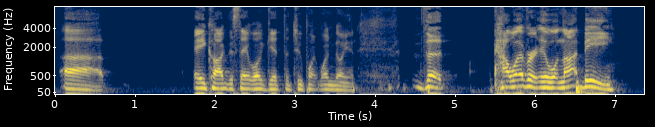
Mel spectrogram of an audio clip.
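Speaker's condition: No condition

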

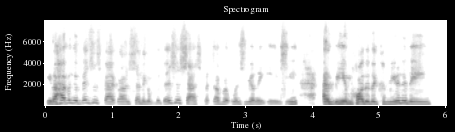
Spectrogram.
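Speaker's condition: Cleft lip and palate, bilateral

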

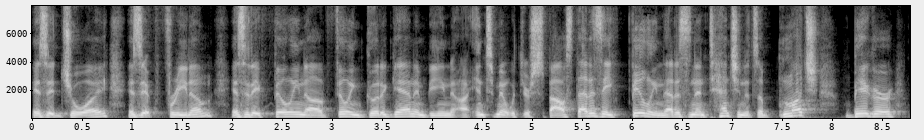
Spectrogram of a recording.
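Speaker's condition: No condition

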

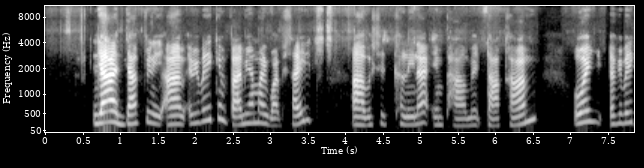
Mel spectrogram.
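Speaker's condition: Deafness; sudden onset

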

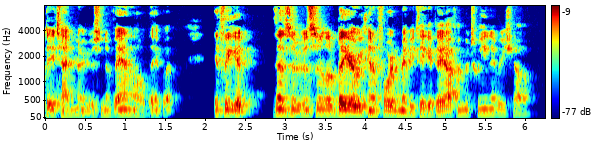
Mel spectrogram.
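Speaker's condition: Parkinson's disease; 19 years since

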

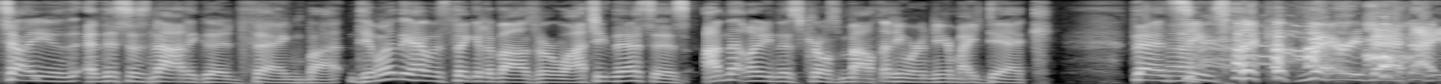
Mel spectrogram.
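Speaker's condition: No condition

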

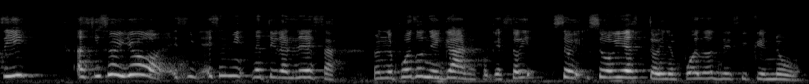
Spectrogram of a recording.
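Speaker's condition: Down syndrome; present from birth, heart surgery

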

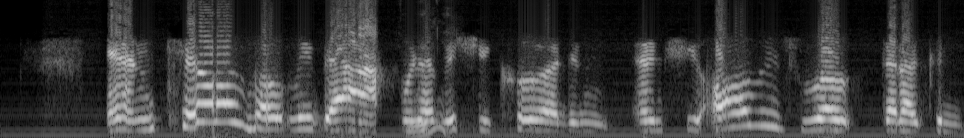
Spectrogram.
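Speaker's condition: Cerebral palsy; dependent on Botox

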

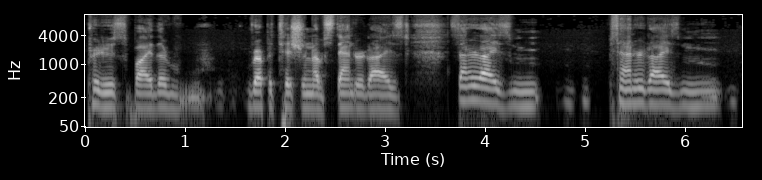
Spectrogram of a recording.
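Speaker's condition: Stuttering; repeated words, prolonged sounds

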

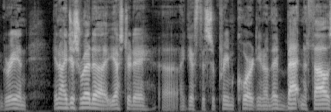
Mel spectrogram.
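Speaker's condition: No condition

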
